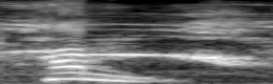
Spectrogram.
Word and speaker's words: thumb: COMB comb, BOMB bomb, THUMB थम, DUMB डम। समझ गए? तो और MB यानी एम के बाद बी रहे तो उसको बी को हम साइलेंट रखते हैं, यानी उसका उच्चारण नहीं होता है।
